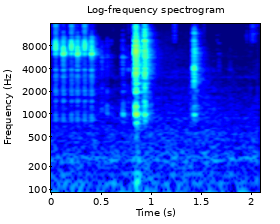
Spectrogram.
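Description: Computer keyboard keystrokes as lines of code are deleted: a quick run of key presses at the start, then two single keystrokes about a second and a second and a half in.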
